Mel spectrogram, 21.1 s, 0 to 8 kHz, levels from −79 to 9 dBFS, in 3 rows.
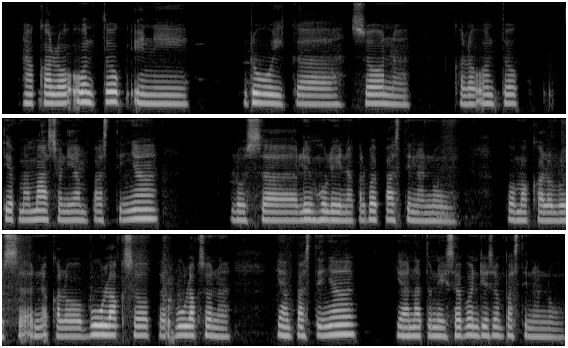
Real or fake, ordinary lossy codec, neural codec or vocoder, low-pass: real; none; none; none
